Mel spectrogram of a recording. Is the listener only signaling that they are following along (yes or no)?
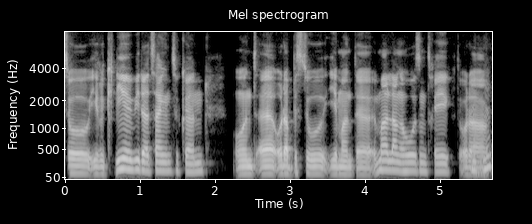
no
